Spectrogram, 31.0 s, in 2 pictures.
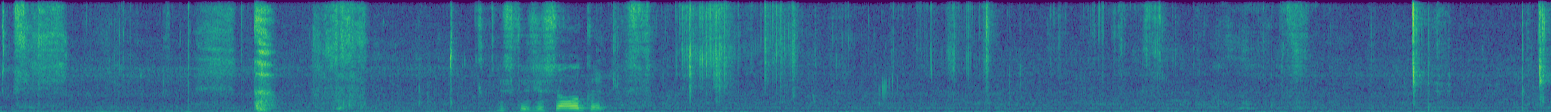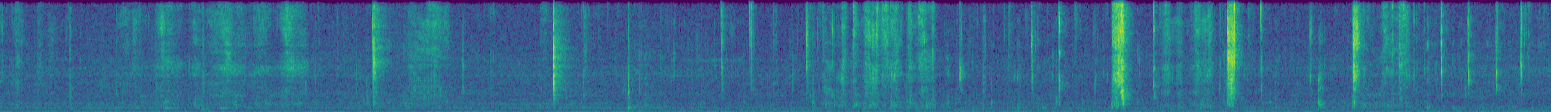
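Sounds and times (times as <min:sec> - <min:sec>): steady low hum: 0:00.0 - 0:31.0
person chewing food: 0:06.1 - 0:13.3, 0:15.2 - 0:20.5, 0:21.3 - 0:31.0.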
